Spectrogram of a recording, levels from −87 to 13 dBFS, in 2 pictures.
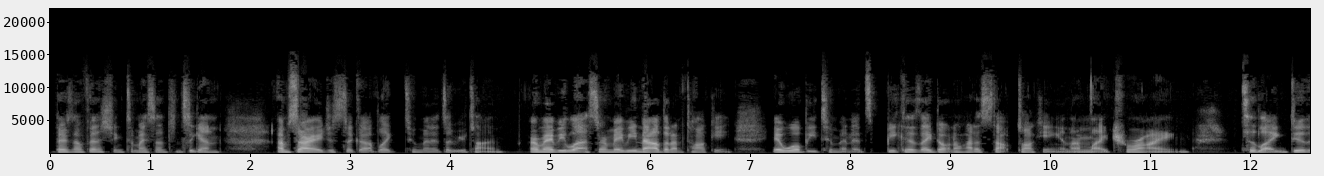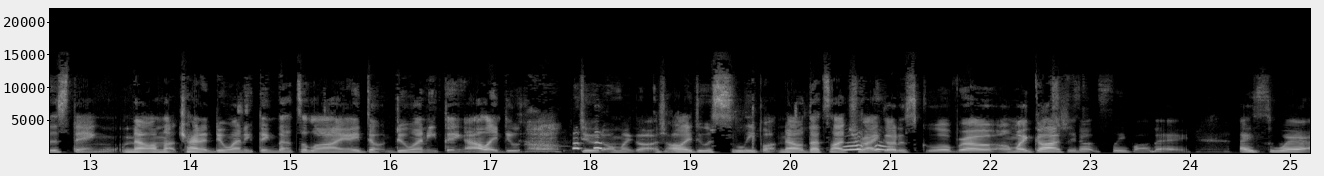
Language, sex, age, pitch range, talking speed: English, female, 20-39, 180-205 Hz, 225 wpm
